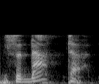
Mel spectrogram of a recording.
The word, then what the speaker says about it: Sanat: I'm sorry, Sanata. It's spelled S-A-N-A-T, Kumara, K-U-M-A-R-A. All right?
